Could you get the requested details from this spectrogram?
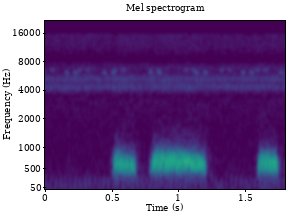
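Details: Spotted dove, a wild-caught bird with a scarred chest, at Ngọc Hồi on 25 March 2020. It gives one short-long coo pair and then begins another, low and mellow, against a constant high whine.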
